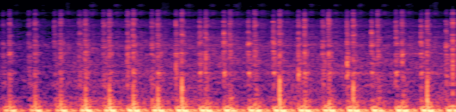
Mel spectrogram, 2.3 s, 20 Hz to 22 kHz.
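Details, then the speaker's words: 1972 Honda CL350 twin, freshly started and still cold: even, steady low putter at idle with no misses or knocks, settings close to correct before full warm-up check. Finding: normal idle. "Let's see if it holds. Wow, I think this thing is actually pretty darn close to where it needs to be."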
